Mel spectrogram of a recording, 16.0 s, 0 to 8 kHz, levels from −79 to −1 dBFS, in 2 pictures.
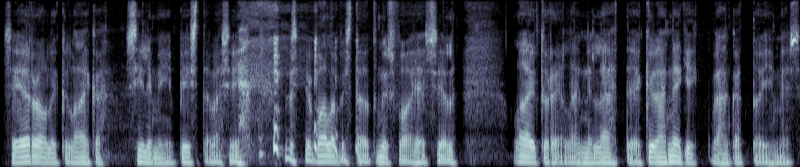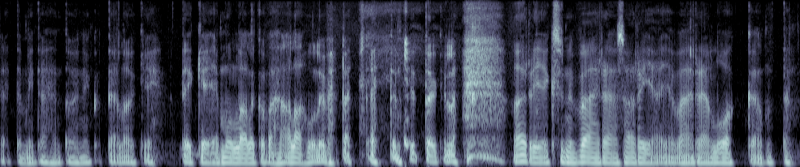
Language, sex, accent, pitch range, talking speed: Finnish, male, native, 85-95 Hz, 155 wpm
